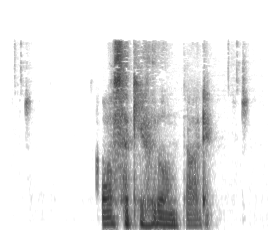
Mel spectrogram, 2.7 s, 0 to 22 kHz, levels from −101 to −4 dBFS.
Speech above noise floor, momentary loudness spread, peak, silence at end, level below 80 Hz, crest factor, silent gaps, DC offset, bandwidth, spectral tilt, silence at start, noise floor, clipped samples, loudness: 28 dB; 18 LU; -10 dBFS; 0.2 s; -48 dBFS; 22 dB; none; under 0.1%; 11 kHz; -4 dB/octave; 0.25 s; -56 dBFS; under 0.1%; -28 LUFS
